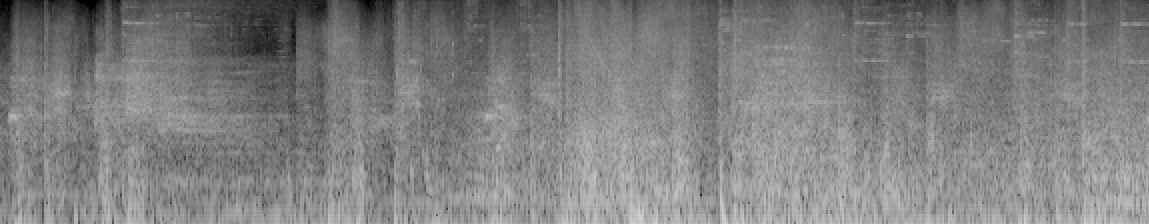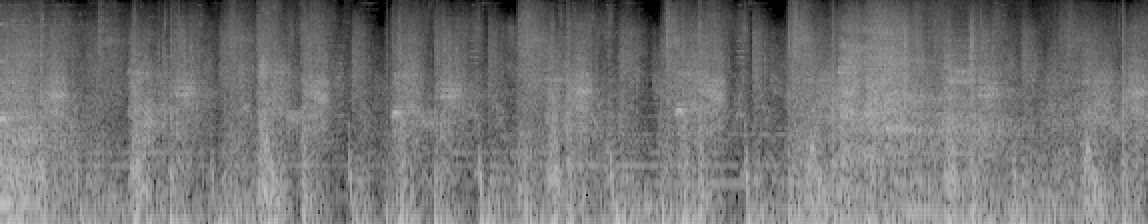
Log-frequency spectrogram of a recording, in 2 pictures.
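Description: Spell effects crackle and whoosh in a game.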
